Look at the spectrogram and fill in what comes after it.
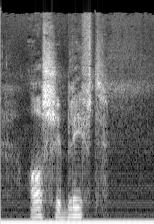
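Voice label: "alstjeblieft", Dutch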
